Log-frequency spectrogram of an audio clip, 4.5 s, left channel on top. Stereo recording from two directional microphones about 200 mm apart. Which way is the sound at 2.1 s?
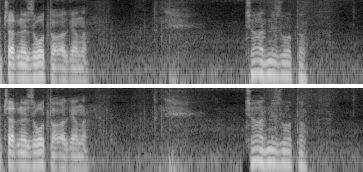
15° left (ahead or behind).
